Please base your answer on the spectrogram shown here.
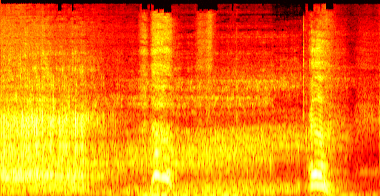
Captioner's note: monstrous gurgling rises; narrator gasps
